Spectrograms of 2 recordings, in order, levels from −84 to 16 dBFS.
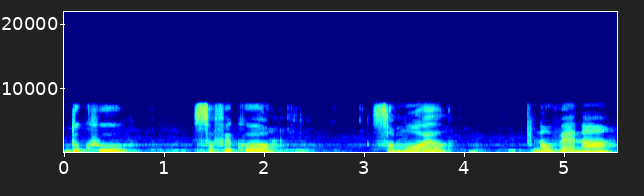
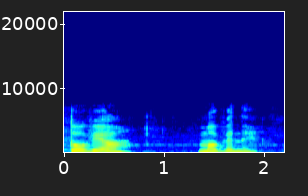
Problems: low volume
